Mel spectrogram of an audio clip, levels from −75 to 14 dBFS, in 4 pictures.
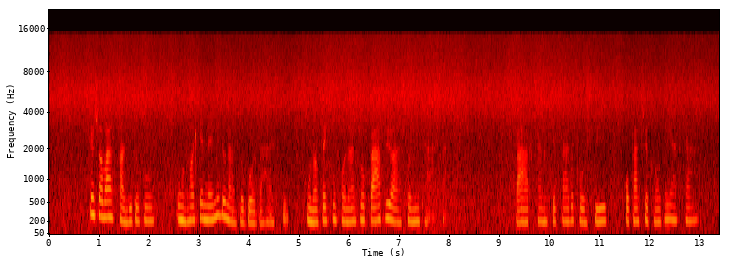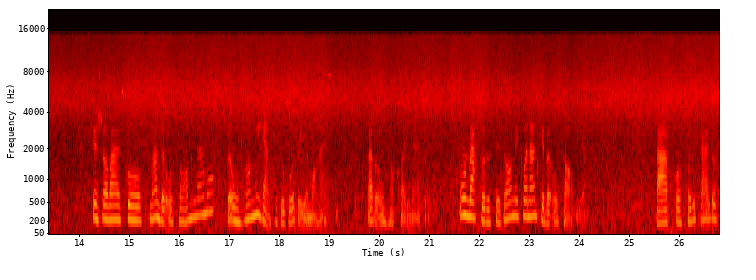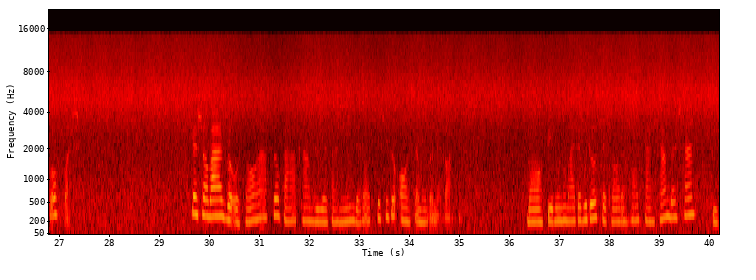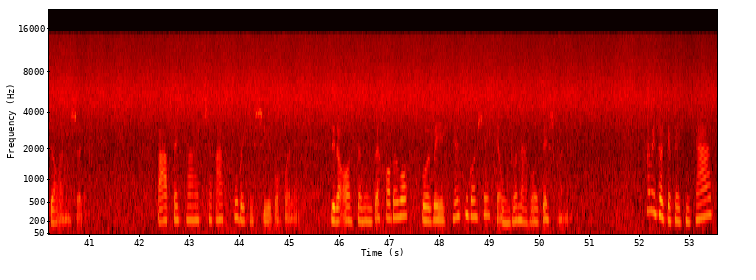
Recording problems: high frequencies cut off; slight; nothing above 8 kHz
hiss; loud; throughout; 1 dB below the speech

